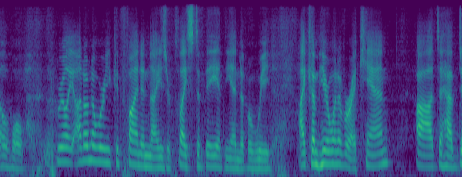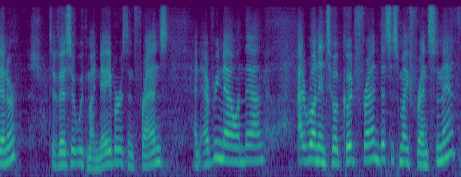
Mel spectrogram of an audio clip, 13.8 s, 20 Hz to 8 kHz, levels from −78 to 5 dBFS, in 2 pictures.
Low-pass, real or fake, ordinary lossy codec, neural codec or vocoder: 7.2 kHz; fake; AAC, 48 kbps; codec, 16 kHz, 0.3 kbps, FocalCodec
